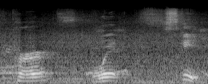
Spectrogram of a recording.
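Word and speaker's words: perwitzky: Yeah, so just sound it out, right? Per, wit, ski.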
